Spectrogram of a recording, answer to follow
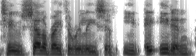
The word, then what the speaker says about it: Edan: In a moment of joy and relief, hundreds gathered in Tenafly to celebrate the release of Eden Alexander, or Adan, depending on your pronunciation.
